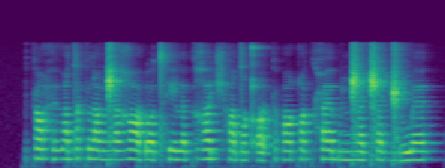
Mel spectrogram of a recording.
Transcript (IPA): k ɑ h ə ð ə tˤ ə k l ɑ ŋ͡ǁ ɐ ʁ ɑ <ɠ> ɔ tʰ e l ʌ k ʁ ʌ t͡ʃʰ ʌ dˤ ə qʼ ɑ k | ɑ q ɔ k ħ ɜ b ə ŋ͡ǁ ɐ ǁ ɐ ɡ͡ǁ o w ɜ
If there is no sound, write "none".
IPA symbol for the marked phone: ɠ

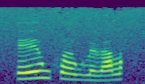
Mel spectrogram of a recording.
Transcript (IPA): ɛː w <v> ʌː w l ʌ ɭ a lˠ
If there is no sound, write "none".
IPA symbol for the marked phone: f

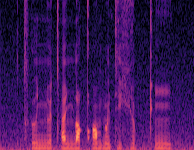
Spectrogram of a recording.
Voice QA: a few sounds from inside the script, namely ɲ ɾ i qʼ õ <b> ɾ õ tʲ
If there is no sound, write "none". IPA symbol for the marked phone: b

